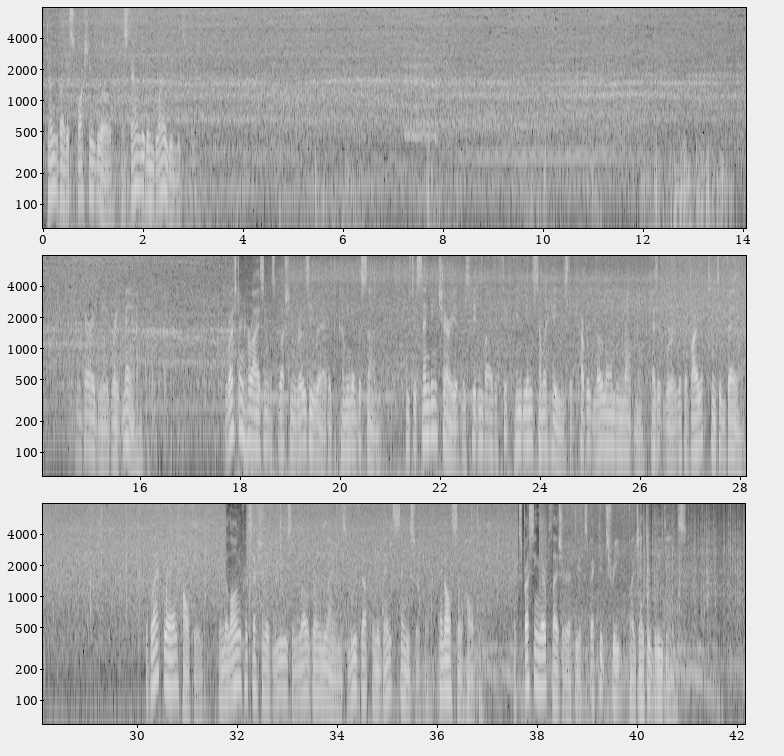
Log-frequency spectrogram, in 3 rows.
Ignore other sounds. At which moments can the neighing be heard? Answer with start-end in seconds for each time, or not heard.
7.2-8.0.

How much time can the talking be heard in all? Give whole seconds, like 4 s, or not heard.
26 s.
